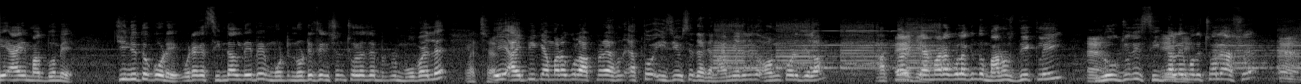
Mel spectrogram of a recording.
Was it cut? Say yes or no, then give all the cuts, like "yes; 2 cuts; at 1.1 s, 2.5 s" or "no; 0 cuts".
no; 0 cuts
